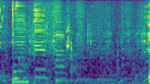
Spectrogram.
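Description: Acoustic guitar played softly: a few notes plucked near the start, left ringing and slowly fading.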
